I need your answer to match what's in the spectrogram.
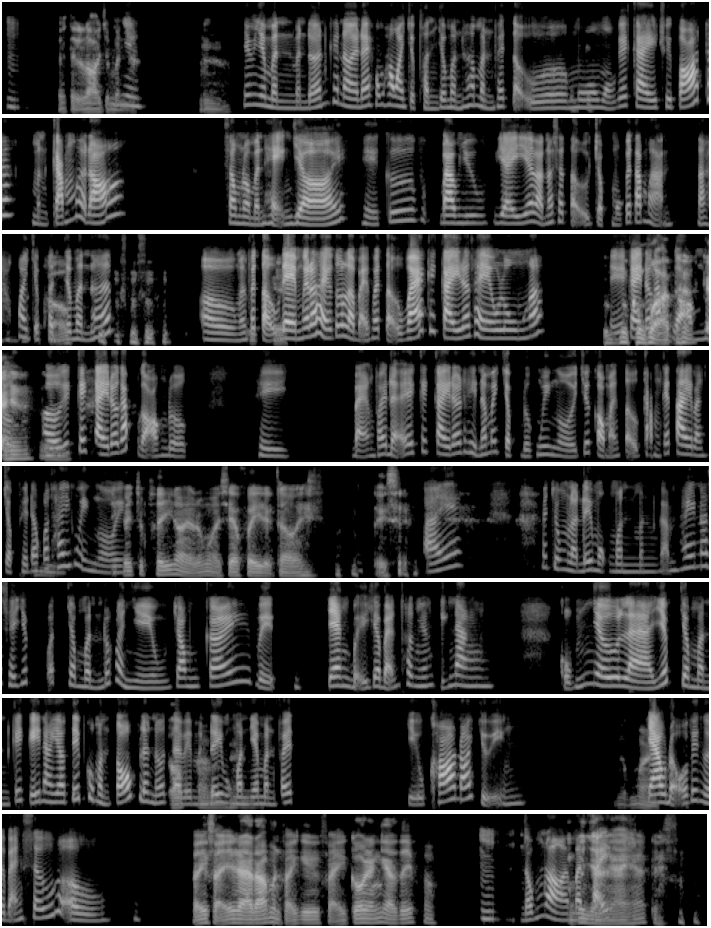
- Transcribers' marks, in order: tapping; chuckle; in English: "tripod"; unintelligible speech; chuckle; unintelligible speech; in English: "selfie"; other background noise; chuckle; laughing while speaking: "sướng"; chuckle
- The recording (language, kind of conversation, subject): Vietnamese, podcast, Những chuyến đi một mình đã ảnh hưởng đến bạn như thế nào?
